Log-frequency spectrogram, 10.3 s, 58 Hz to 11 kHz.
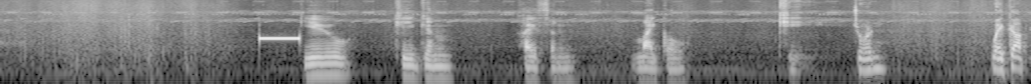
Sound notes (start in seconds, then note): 2.6 beeping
